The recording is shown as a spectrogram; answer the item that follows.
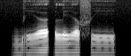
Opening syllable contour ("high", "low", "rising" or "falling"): rising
